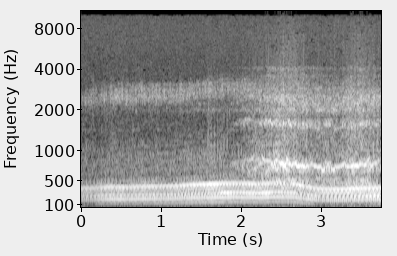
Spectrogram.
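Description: A car engine revs hard and loud, its pitch climbing and wavering as the vehicle speeds and takes a corner on two wheels, with no voices over the steady roar.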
